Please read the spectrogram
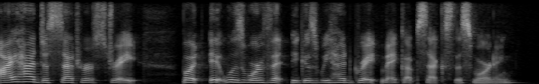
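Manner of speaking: ordinary talk, nothing marked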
